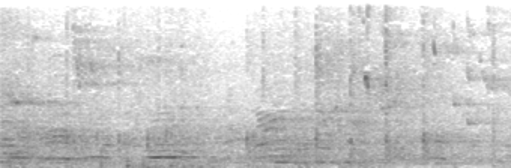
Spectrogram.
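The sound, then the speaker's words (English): A basketball is crossover-dribbled on the right wing of a court during a game, giving repeated quick bounces beneath the steady voice of a commentator. “Davis Crossover dribble, couple of times on the right wing.”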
